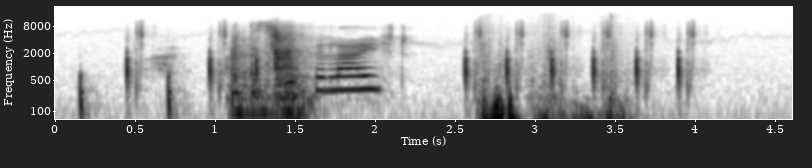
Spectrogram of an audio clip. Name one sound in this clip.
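A young woman speaks briefly into a headset microphone.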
